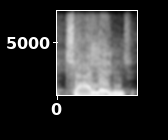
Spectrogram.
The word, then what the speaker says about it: challenge: So now here, where is the stress? Challenge. Where is the stress? First, exactly, in the beginning itself.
